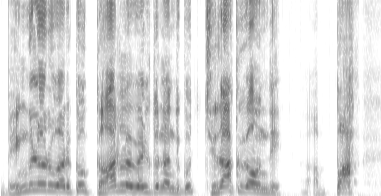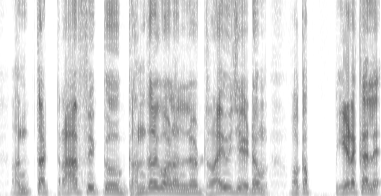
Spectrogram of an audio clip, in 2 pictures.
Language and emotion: Telugu, angry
